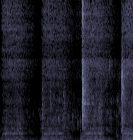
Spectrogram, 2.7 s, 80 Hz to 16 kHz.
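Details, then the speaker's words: Amana top-load washer, a couple of years old and in excellent condition, agitating a load. Quiet, even swish-and-hum strokes reverse about every 0.8 seconds with soft clicks; normal, healthy agitation. "it's getting busy agitating, pulling those clothes down the center along those fins, down the bottom along the fins on the bottom, and then up the side, and it does this vortexing motion."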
